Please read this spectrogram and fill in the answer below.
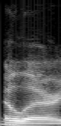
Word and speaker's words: Edwards-Helaire: Edwards hyphen. Hilaire, yeah. The H is silent.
